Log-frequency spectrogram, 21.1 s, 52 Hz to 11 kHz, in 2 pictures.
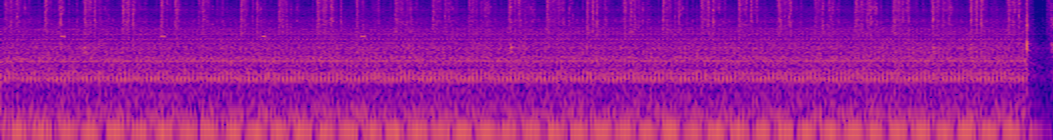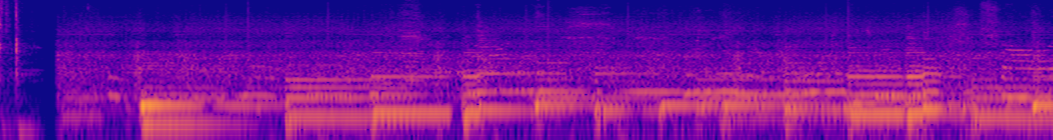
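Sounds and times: film projector clattering: 0:00.0 - 0:10.9
projector hum: 0:00.0 - 0:21.0.

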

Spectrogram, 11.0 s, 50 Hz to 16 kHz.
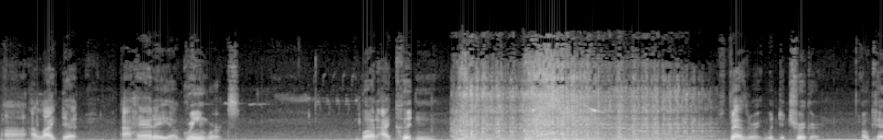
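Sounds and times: string trimmer whirring: 0:05.6 - 0:09.2.

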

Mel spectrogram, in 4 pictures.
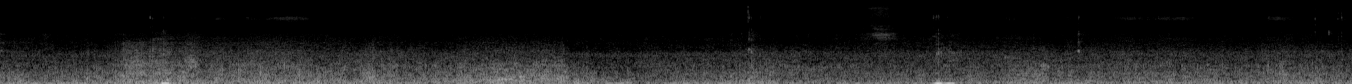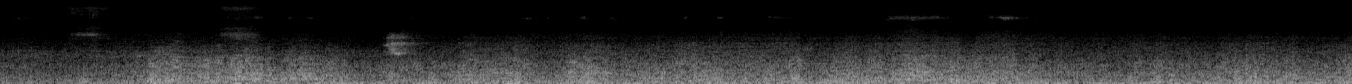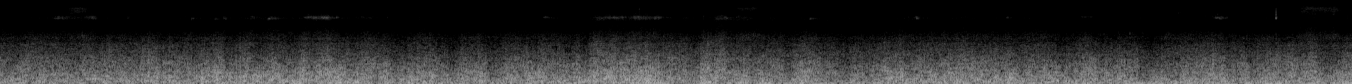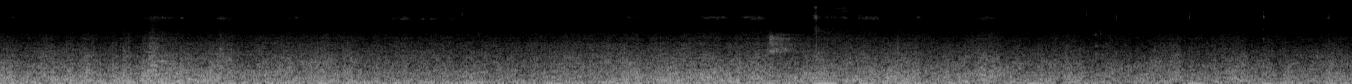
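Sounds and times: tyres rumbling on road: 0:00.0 - 0:54.0
wind on microphone: 0:00.0 - 0:54.0.

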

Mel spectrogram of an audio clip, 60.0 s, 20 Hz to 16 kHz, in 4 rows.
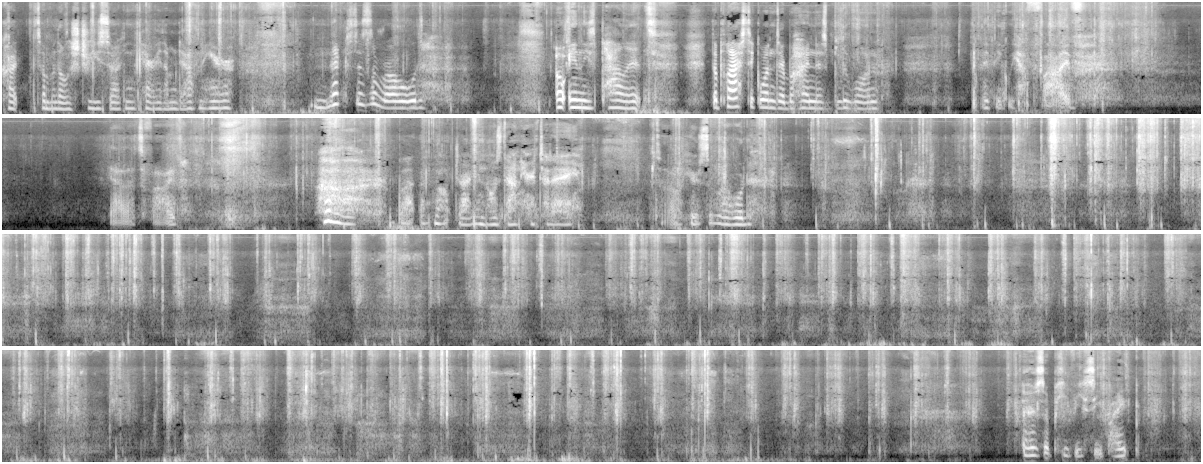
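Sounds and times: footsteps on leaves and mud: 0:00.0 - 0:15.4, 0:16.2 - 0:59.9.

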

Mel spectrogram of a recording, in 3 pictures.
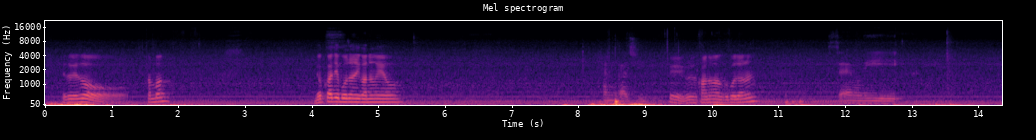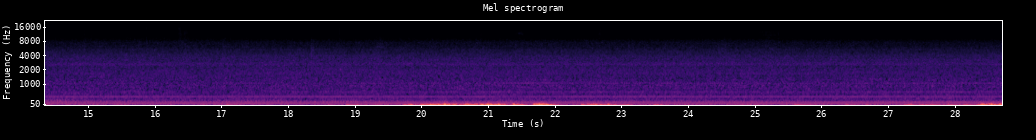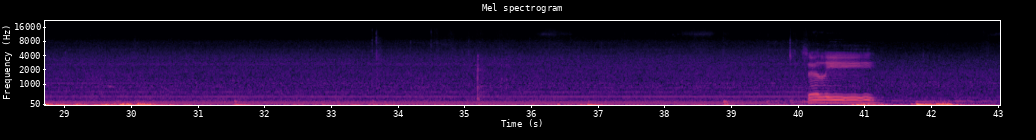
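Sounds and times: low electrical hum and hiss: 0:00.0 - 0:43.0
low rumbling bumps: 0:05.9 - 0:12.0, 0:40.9 - 0:43.0.

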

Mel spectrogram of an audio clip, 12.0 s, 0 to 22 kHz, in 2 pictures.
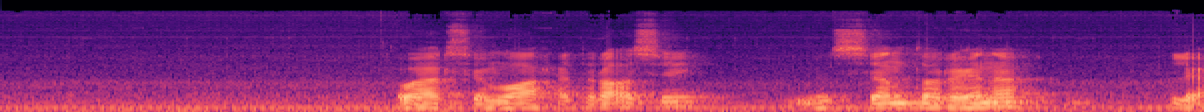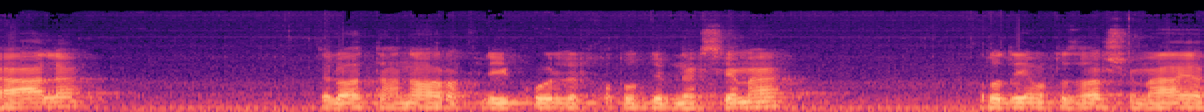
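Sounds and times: low hum with faint hiss: 0:00.0 - 0:12.0.

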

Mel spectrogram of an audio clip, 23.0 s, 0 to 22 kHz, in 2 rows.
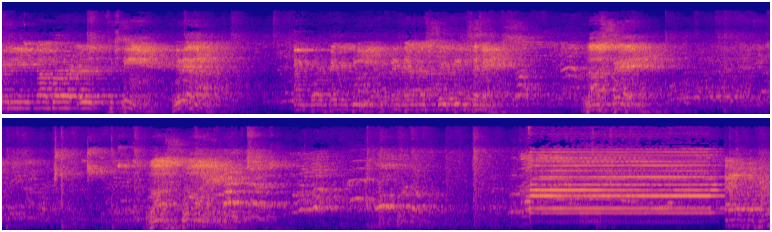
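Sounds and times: basketball bouncing on court: 0:09.7 - 0:13.7.

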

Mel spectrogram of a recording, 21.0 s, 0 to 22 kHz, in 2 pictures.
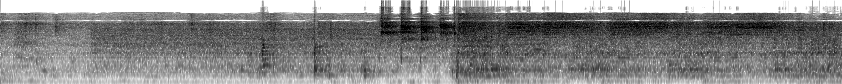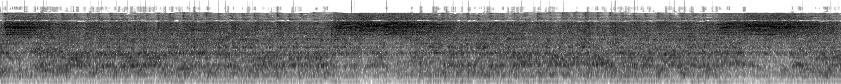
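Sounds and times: death metal band playing live: 0:02.9 - 0:21.0.

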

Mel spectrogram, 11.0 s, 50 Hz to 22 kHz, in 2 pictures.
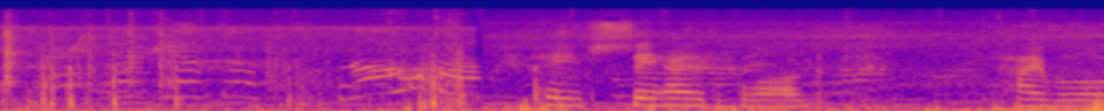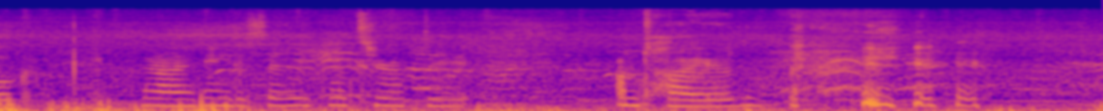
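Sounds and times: children's voices: 0:00.0 - 0:02.4, 0:06.7 - 0:11.0.

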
